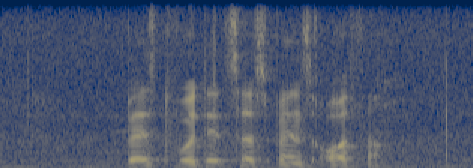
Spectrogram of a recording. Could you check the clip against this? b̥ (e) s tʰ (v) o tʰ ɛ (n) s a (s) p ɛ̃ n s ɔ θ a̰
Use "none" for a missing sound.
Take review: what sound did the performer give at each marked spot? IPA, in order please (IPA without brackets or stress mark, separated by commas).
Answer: ɛ, v, d, s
